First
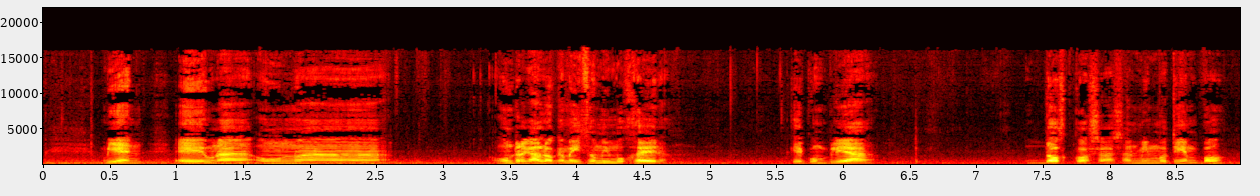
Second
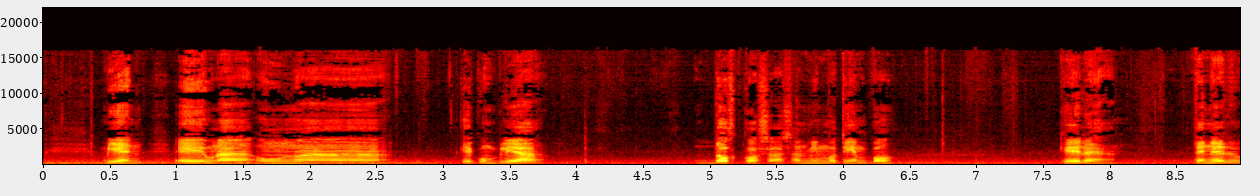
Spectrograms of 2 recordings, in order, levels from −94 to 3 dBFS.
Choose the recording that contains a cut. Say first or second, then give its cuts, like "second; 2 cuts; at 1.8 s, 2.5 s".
second; 1 cut; at 3.0 s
